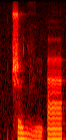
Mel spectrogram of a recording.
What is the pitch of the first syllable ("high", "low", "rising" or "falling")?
high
